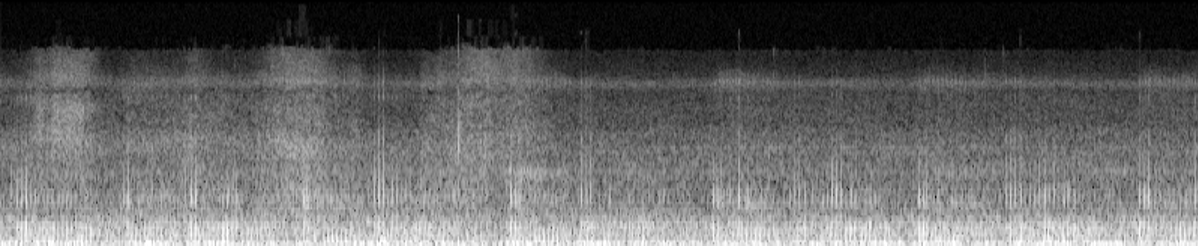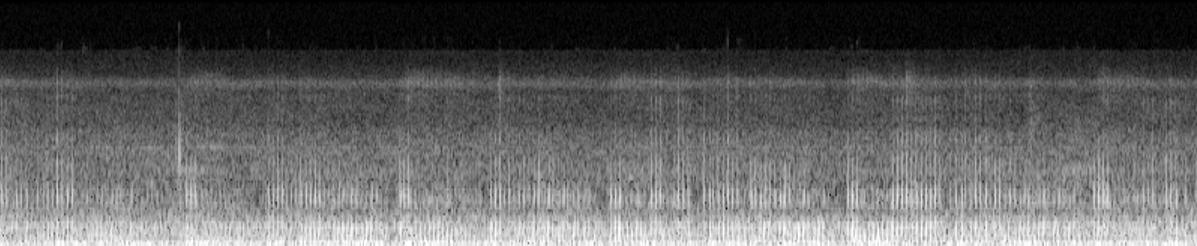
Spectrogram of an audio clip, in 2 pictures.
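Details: Long stretch of continuous cat purring: a rumbling, motor-like hum pulsing rapidly, with breath-linked swells every couple of seconds and small scattered clicks.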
